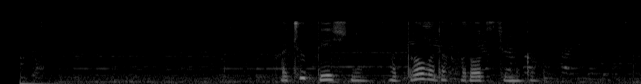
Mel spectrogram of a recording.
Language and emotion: Russian, sad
